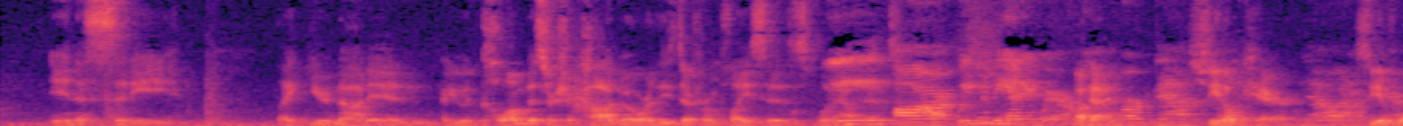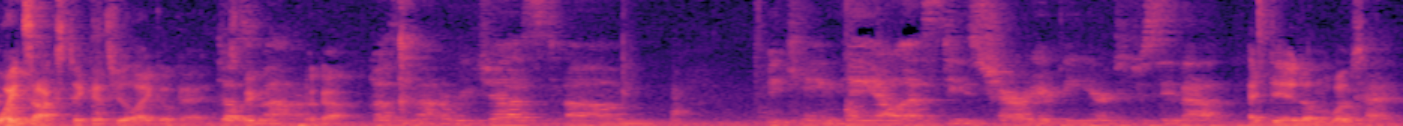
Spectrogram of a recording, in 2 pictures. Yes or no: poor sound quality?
yes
